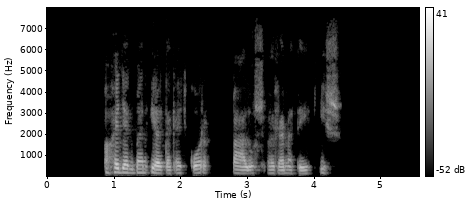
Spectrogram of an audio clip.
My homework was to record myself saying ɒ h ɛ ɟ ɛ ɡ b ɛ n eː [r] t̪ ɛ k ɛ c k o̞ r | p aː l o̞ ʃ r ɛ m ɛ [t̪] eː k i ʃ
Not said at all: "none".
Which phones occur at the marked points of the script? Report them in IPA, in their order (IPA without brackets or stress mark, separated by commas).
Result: l, t̪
